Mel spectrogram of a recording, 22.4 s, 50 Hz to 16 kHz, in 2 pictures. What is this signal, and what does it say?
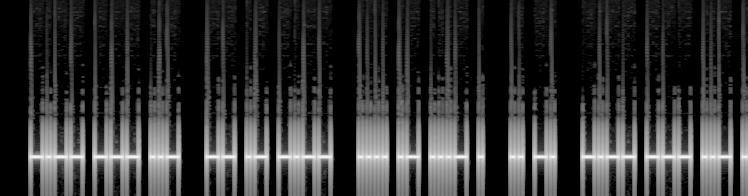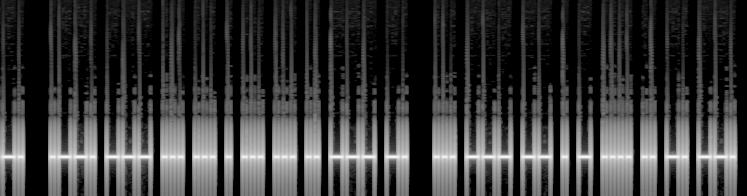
Morse code, heard as a keyed tone, about 20 wpm, 700 Hz. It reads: YOU MAY HAVE IN YOUR POSSESSION SOMETHING
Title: Sentences from Top 1400 Words 20wpm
